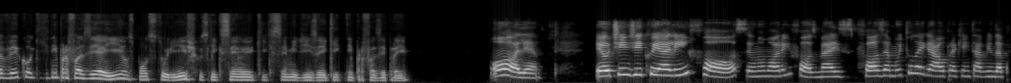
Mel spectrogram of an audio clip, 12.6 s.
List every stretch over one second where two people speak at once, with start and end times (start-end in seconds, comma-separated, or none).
none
